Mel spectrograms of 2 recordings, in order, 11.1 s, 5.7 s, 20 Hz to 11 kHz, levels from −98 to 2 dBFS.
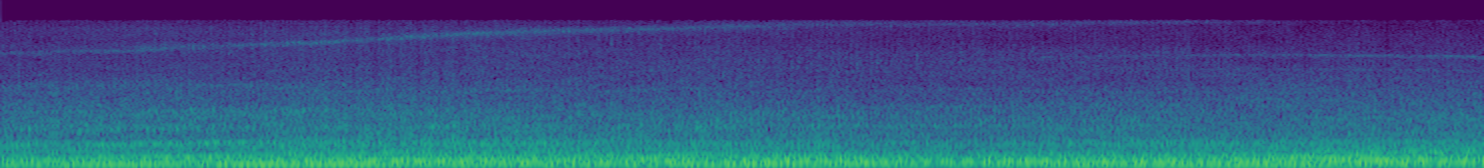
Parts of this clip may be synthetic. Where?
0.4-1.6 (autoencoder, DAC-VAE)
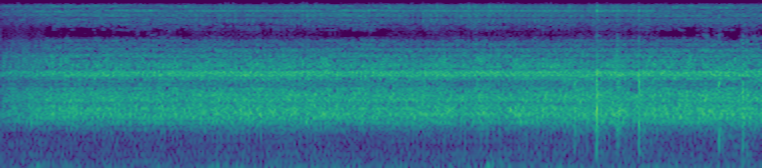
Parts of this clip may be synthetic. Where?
1.4-2.4 (vocoder, WaveNeXt); 2.9-4.9

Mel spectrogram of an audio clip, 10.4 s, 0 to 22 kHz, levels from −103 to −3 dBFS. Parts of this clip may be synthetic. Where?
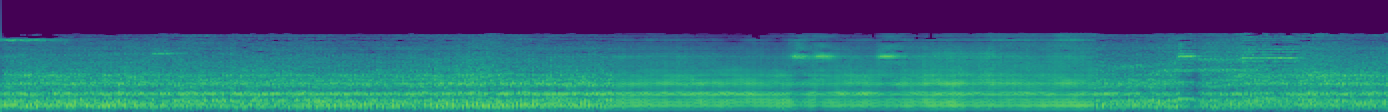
4.6-8.2 (vocoder, Vocos)

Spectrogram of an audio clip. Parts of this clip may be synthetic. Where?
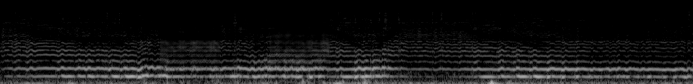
1.6-2.2 (vocoder, Vocos); 2.7-3.3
